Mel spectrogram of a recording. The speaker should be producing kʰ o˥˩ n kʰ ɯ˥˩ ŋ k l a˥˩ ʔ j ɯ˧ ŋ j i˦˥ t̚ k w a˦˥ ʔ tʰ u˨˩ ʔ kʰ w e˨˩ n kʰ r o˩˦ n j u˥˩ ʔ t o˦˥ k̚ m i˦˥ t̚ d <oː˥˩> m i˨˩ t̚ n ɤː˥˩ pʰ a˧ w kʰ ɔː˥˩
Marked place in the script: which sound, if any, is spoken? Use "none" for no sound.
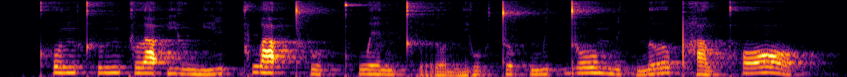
oː˥˩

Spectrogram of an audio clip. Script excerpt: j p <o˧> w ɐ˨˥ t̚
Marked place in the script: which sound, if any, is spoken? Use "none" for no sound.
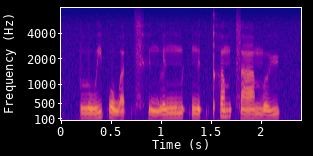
o˨˩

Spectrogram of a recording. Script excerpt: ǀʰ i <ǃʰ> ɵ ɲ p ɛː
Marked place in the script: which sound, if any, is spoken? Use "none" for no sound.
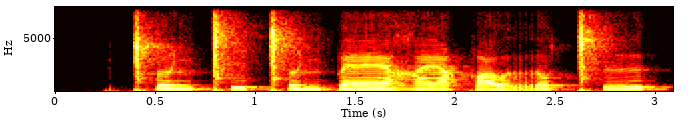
ǀʰ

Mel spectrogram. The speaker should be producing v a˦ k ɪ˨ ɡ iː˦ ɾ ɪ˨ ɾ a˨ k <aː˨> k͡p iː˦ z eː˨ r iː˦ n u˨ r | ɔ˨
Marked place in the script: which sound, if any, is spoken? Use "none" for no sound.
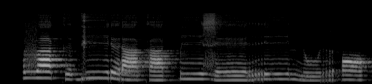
a˨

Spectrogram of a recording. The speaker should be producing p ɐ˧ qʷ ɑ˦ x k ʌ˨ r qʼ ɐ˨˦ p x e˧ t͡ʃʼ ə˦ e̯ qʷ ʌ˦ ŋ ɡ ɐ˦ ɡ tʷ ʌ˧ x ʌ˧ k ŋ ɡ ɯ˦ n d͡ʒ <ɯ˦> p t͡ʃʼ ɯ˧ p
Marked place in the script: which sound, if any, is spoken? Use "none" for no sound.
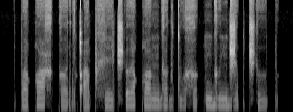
ə˦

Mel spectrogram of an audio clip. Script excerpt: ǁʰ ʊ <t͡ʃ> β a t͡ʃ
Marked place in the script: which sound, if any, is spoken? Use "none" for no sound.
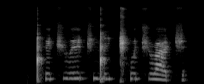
t͡ʃ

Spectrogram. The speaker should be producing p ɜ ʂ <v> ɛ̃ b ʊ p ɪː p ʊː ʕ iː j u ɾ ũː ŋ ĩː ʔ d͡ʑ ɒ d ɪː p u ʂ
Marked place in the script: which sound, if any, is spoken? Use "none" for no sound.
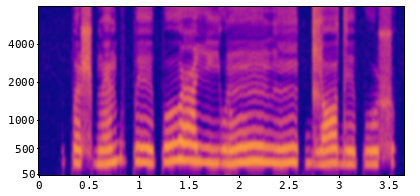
b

